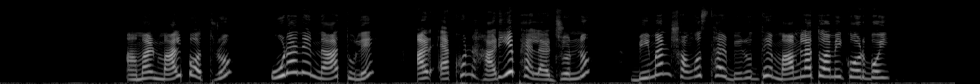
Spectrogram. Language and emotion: Bengali, angry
